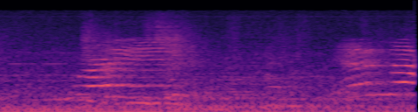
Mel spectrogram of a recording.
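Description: Faint background voices, high-pitched like children's, with two short calls, about half a second in and near the end, over a low steady hum.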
